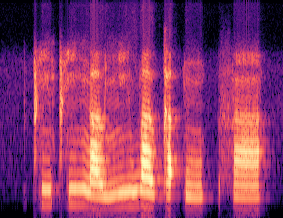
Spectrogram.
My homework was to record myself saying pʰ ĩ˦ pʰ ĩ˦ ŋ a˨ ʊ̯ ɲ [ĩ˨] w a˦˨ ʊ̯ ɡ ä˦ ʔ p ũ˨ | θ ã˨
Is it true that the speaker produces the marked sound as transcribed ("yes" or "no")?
no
